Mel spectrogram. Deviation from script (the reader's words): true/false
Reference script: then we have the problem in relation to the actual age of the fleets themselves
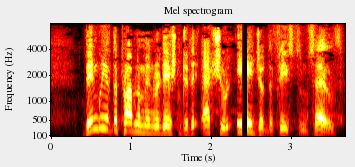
false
